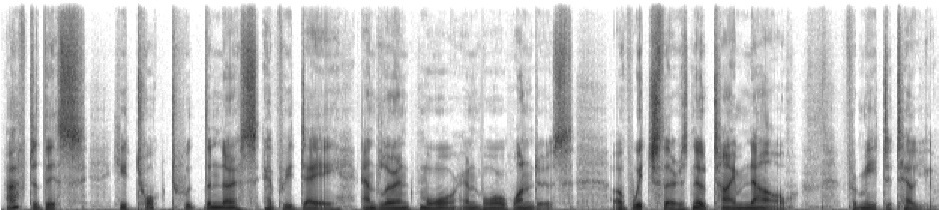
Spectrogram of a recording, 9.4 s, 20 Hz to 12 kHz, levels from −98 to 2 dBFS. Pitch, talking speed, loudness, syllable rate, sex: 95 Hz, 170 wpm, -20 LUFS, 4.4 syllables/s, male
